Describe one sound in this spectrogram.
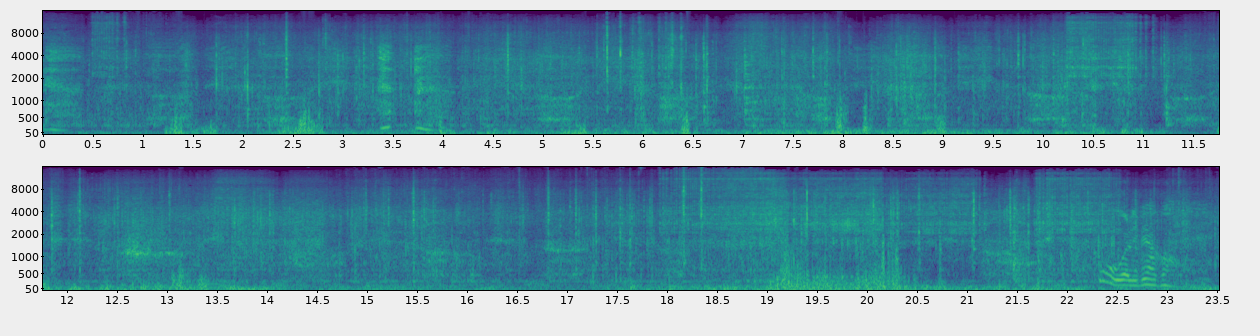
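Wind rushes past a close microphone.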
